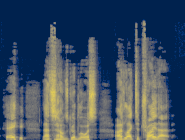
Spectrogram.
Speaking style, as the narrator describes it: Clark says laughingly

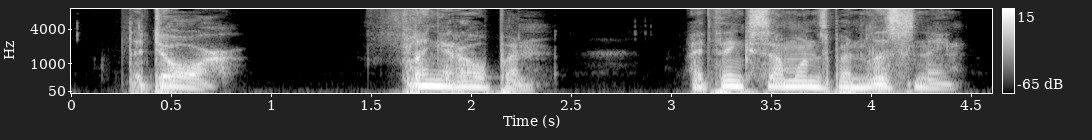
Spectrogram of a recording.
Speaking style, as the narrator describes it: without moving so much as a cheek muscle, the colonel whispered, his eyes tense

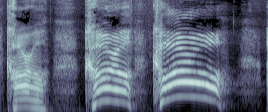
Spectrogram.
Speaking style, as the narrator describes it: A new voice cried out

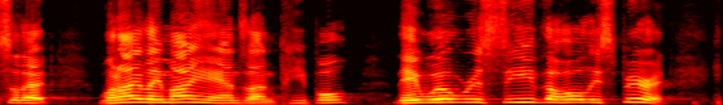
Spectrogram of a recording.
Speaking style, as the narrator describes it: he exclaimed

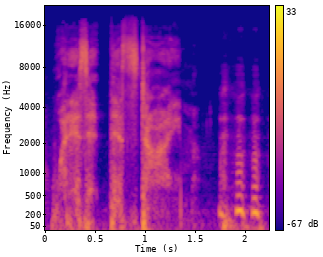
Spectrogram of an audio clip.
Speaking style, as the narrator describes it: whispers to her

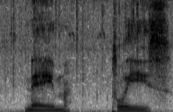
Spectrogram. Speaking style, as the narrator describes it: Sam said calmly

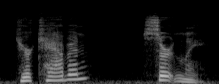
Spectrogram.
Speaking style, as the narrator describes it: Tinnig agreed quickly and gently

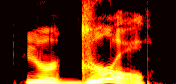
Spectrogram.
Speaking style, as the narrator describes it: he sneered

